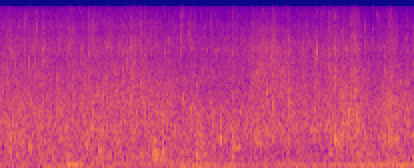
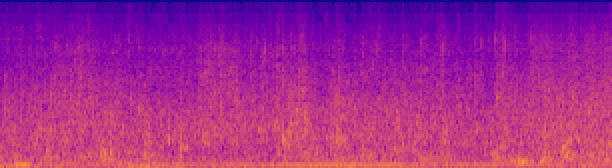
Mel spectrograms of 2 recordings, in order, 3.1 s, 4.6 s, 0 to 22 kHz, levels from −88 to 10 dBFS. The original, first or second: second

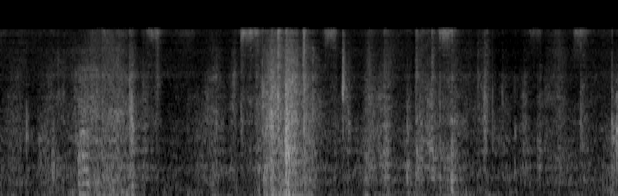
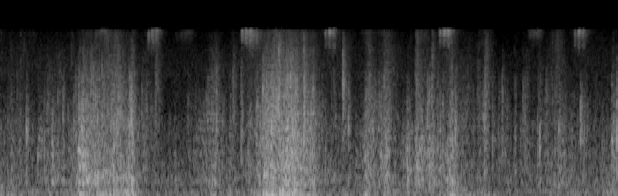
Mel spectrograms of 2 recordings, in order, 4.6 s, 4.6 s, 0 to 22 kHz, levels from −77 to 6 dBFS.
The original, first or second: second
